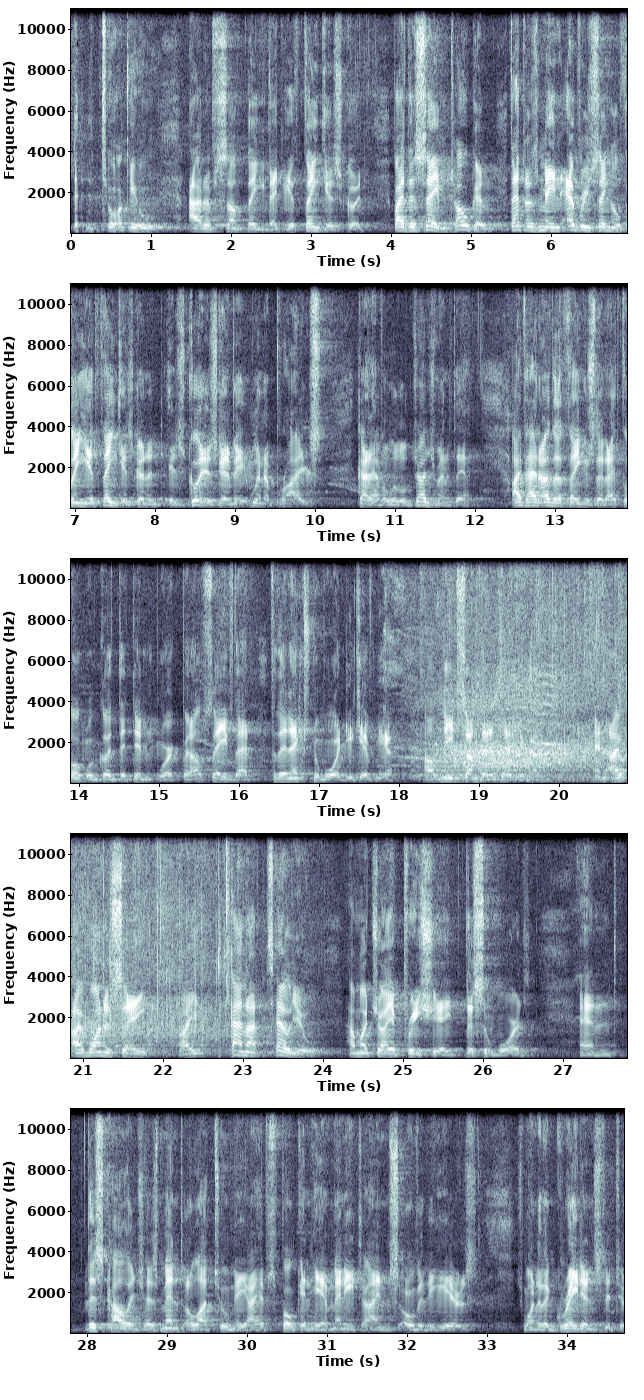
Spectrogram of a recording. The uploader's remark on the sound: Keynote at the 2017 Graduation Ceremony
